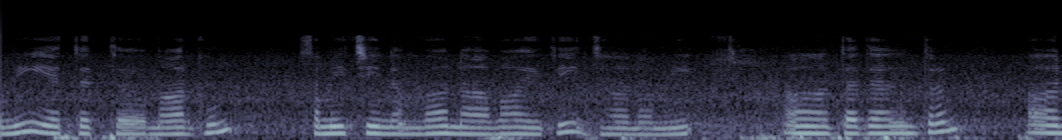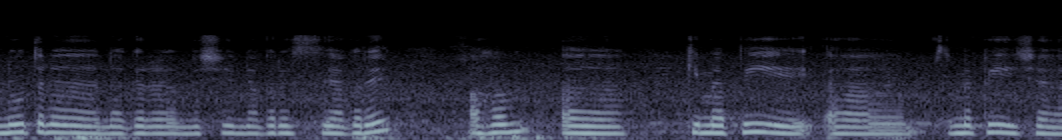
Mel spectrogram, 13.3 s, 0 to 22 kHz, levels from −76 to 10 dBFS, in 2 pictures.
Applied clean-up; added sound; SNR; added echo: none; none; none; none.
